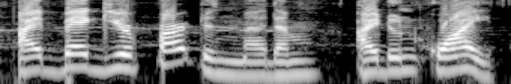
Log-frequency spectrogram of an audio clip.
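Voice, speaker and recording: A woman's voice: medium pitch, normal speed, fairly bright tone, natural voice. A woman playing a polite, unflustered telephone operator in an amateur radio play, formal and procedural. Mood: polite, puzzled.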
